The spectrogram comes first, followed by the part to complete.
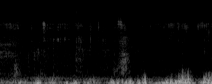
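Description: Wind buffeting the phone's microphone: an irregular low rumble that grows louder about halfway through.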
